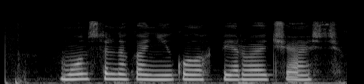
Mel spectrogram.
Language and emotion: Russian, neutral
